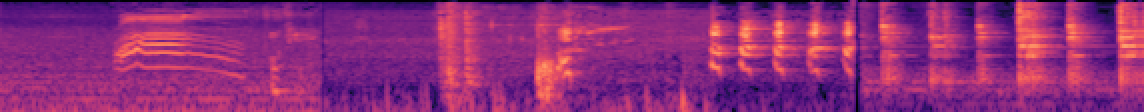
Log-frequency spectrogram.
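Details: Domestic cat giving one drawn-out meow that rises and then falls, followed by a rapid series of sharp taps and clicks and some rustling indoors.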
